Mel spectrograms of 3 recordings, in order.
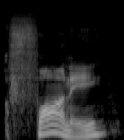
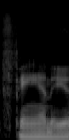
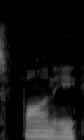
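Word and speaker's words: Fani: I saw today there was an Atlanta Journal-Constitution article that Fawny, which is the correct pronunciation they note in that article, like a fawn, like a deer, but not Fanny, it's Fawny.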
